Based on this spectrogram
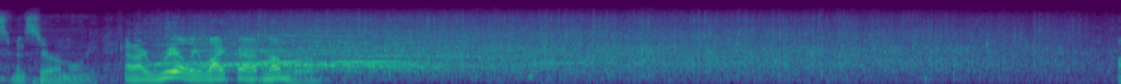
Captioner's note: applause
